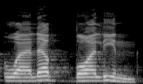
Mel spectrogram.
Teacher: Lamnya tipis, bodnya tebal.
